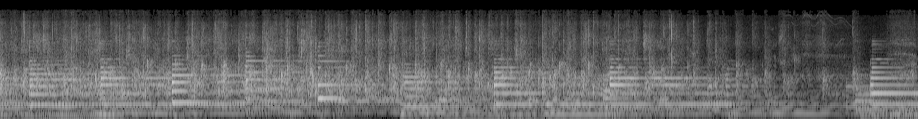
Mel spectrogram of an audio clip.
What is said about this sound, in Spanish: Fuerte ese aplauso de alabanza lo recibimos en este lugar.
